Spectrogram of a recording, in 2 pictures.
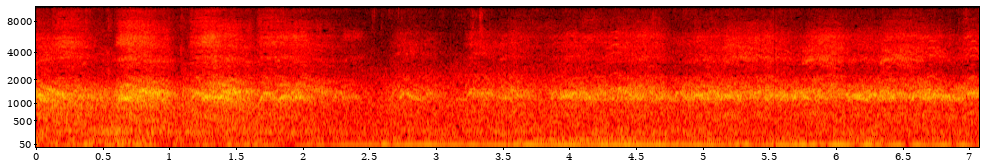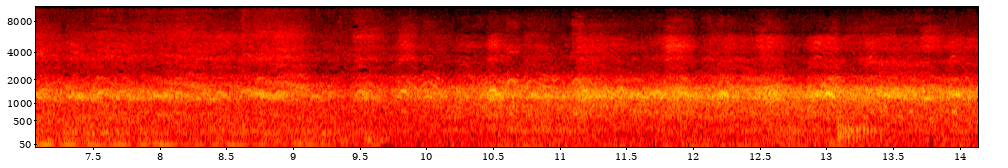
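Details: A huge murder of crows in a backyard park, dense harsh cawing from many birds at once, steady throughout with brief louder bursts and a faint low hum early on.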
